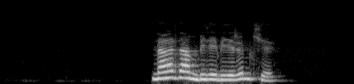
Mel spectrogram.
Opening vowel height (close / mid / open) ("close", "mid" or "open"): open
